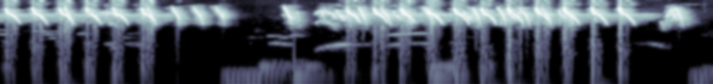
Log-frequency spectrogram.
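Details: Ciblek kristal, the bar-winged prinia, in a recording meant to train kept birds to sing: quick series of high, downward-slurred chirps, a short gap, then a longer run of the same rapid notes.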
